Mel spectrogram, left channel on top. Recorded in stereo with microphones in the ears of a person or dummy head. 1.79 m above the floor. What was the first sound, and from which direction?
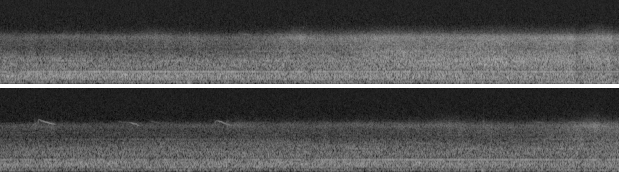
Only background noise.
